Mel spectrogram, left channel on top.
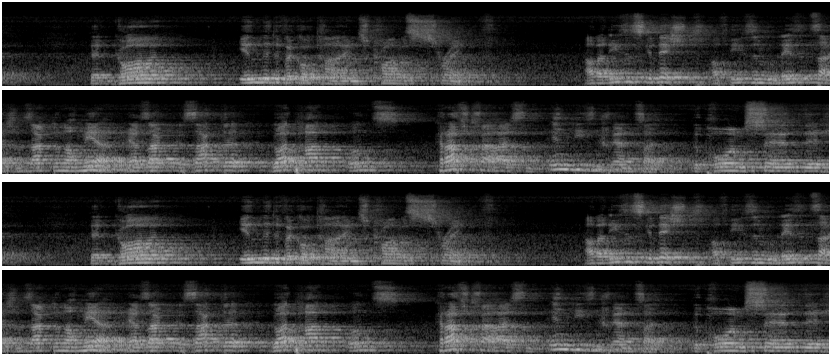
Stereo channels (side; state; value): both; identical; correlation 1.00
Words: that God, in the difficult times, promised strength. Aber dieses Gedicht auf diesem Lesezeichen sagte noch mehr. Es sagte, Gott hat uns Kraft verheißen in diesen schweren Zeiten. The poem said that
